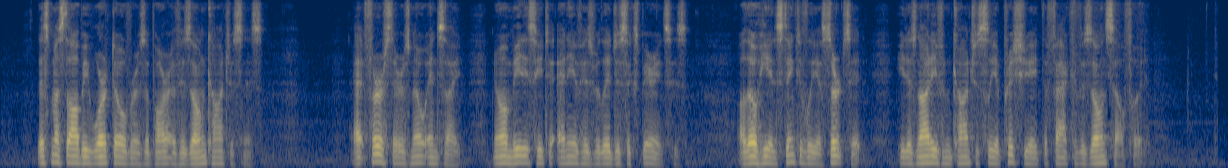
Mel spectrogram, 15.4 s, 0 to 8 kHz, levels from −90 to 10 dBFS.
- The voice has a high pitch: No, low, 110 Hz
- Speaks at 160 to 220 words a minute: Yes, average, 170 wpm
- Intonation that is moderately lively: No, narrow, 2.1 semitones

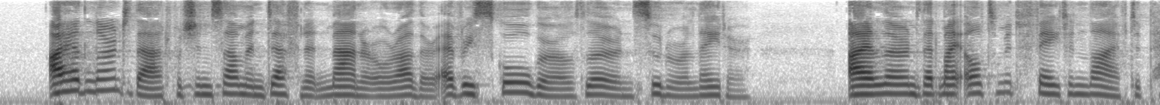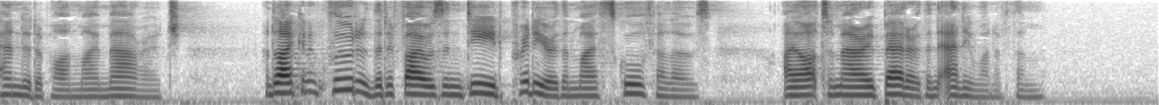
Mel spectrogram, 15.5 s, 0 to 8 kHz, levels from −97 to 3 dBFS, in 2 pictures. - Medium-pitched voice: No, high, 195 Hz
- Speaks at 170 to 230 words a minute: Yes, average, 200 wpm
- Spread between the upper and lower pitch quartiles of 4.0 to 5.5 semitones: Yes, average, 4.3 semitones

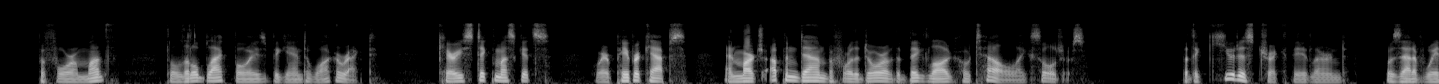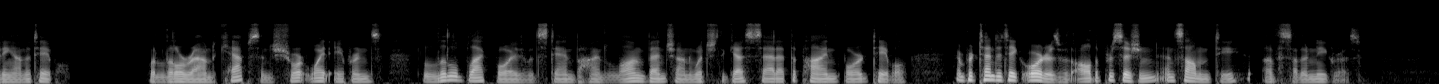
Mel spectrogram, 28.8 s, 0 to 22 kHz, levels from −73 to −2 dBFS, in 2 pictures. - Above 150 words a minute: Yes, average, 180 wpm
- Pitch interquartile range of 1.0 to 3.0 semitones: No, average, 4.4 semitones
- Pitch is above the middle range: No, very low, 90 Hz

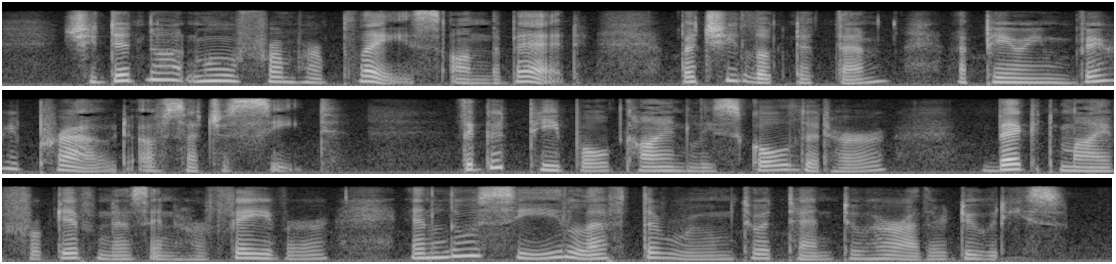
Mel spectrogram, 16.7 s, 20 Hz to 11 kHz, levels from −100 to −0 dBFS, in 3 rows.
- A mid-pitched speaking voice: Yes, medium, 165 Hz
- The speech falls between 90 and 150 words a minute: No, average, 160 wpm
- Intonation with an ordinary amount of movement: Yes, average, 5.0 semitones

